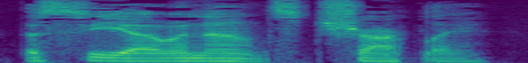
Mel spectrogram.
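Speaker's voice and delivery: ordinary delivery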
